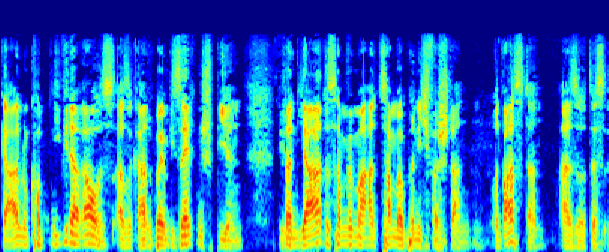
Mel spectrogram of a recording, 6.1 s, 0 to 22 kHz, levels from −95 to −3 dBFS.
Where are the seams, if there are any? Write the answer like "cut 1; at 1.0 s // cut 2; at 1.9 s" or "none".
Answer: cut 1; at 1.7 s // cut 2; at 2.8 s // cut 3; at 3.8 s // cut 4; at 5.0 s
